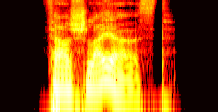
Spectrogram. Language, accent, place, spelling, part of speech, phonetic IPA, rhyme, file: German, Germany, Berlin, verschleierst, verb, [fɛɐ̯ˈʃlaɪ̯ɐst], -aɪ̯ɐst, De-verschleierst.ogg
- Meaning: second-person singular present of verschleiern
